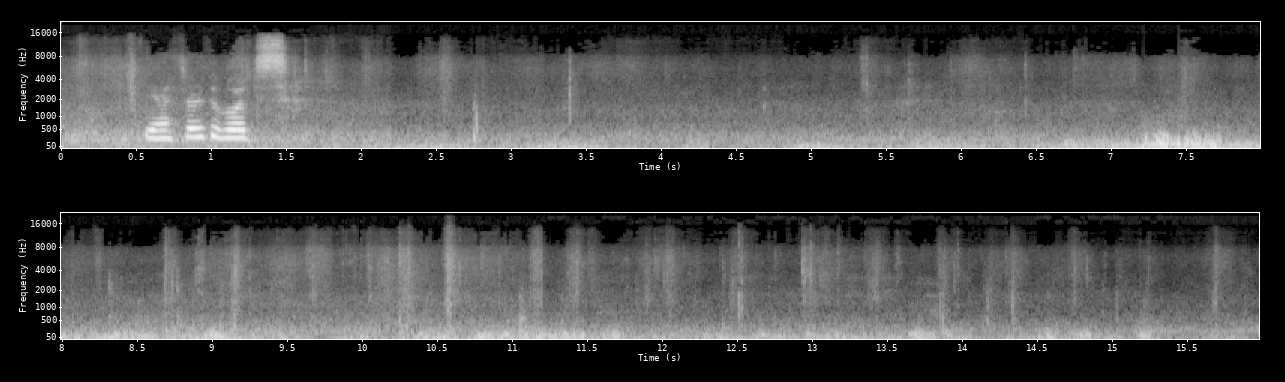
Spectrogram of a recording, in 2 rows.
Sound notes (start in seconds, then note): 4.5 wind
